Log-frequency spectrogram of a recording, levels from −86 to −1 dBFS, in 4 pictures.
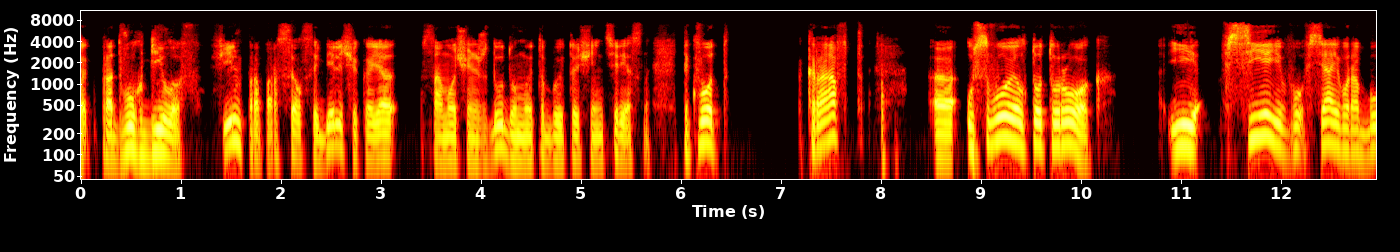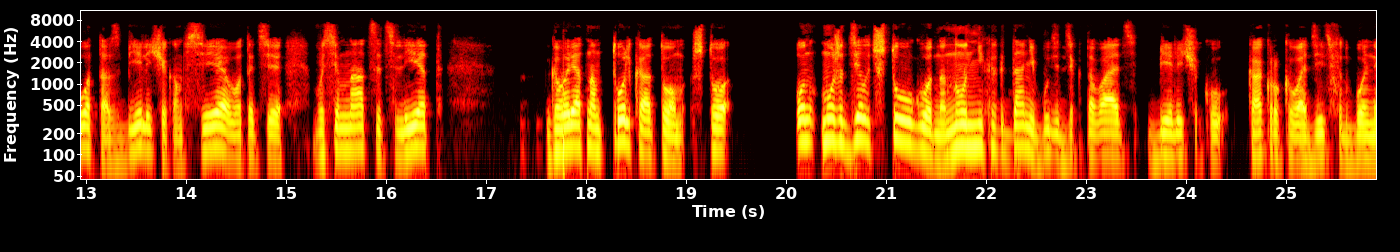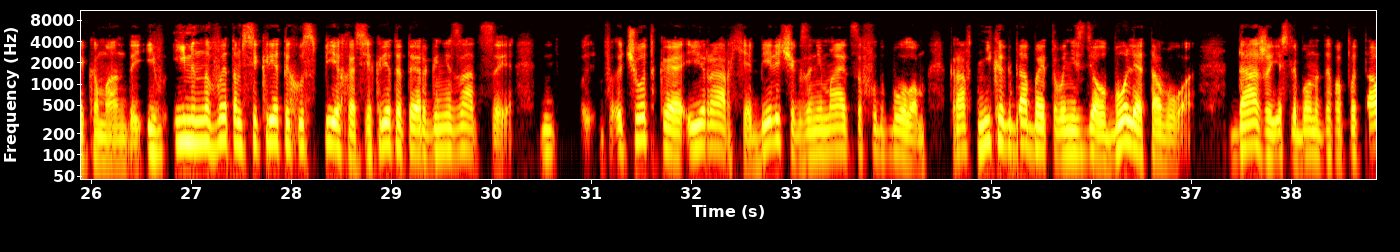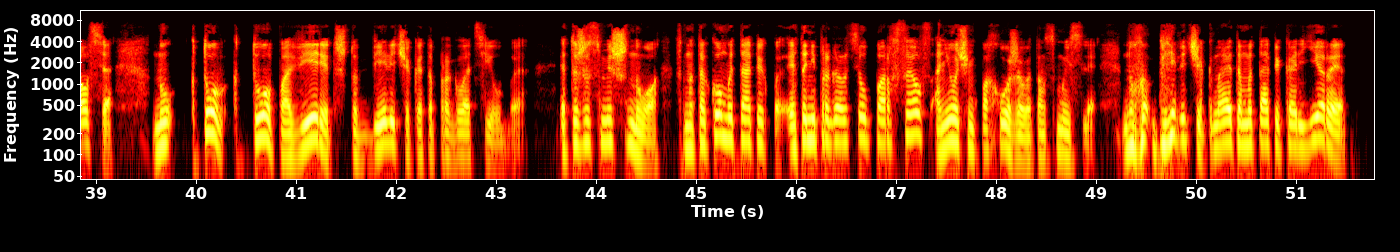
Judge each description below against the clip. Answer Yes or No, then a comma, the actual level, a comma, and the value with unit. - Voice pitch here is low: Yes, low, 125 Hz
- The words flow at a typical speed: Yes, average, 140 wpm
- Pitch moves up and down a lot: Yes, wide, 6.0 semitones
